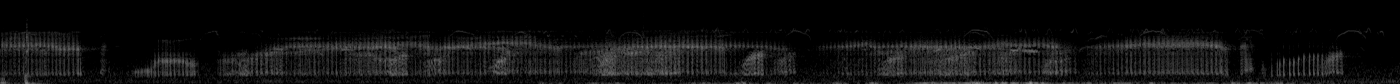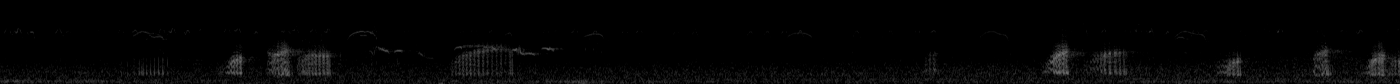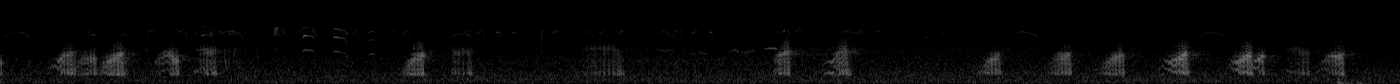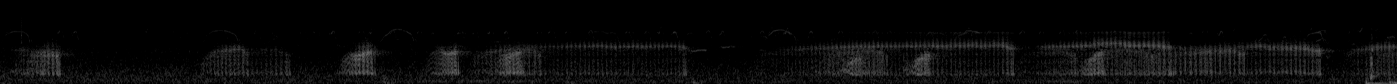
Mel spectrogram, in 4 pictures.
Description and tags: Nature sounds frog 2
Field-recording of a forest pond filled with frogs croaking loud.
Recorded with Zoom H1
